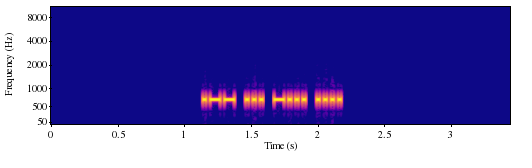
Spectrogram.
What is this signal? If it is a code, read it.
Morse code, heard as a keyed tone, about 44 wpm, 700 Hz. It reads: WSBH
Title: Four Challenging Letter-Number Combinations 45wpm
